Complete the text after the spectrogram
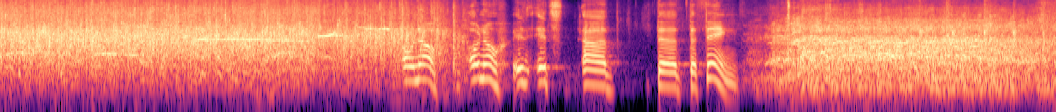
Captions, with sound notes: [ Applause ] -[ Whistles ] -Oh, no. Oh, no. It's, uh, the -- the thing. [ Laughter ]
